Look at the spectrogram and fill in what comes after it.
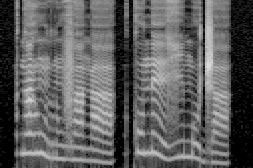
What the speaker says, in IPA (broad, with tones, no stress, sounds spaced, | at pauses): ɡ ã˦ ɣ ũ˦˨ r ũ˨ v ã˨ ŋ a˨ | k o˦ n eː˦˨ ɣ i˦ m ʊ˦˨ d͡ʒ a˨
